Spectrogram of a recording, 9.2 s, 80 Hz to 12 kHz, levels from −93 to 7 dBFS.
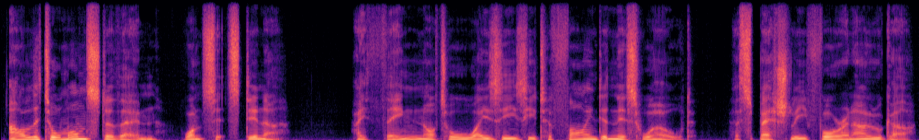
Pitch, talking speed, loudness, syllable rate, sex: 115 Hz, 135 wpm, -17 LUFS, 3.9 syllables/s, male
